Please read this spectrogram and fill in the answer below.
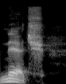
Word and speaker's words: niche: e and that's where parts of the world say niche and other parts say niche I think that really matters what really matters is we use the word niche because it rhymes with rich that would be my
